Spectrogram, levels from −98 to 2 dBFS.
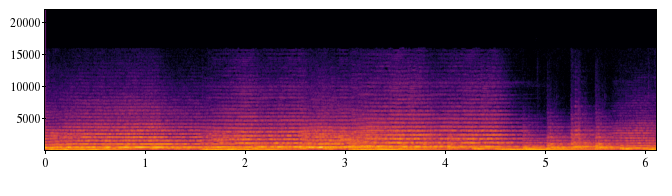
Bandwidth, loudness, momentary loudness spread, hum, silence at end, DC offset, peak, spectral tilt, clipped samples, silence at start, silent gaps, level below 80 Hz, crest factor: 9.2 kHz; -21 LUFS; 6 LU; none; 0 s; under 0.1%; -6 dBFS; -7 dB/octave; under 0.1%; 0 s; none; -26 dBFS; 12 dB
